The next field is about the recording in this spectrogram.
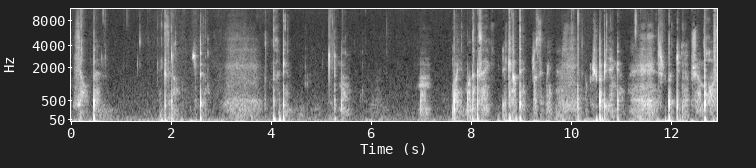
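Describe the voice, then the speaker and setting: Slow whispering man, ASMR teacher. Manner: soft whisper throughout, playful and self-mocking. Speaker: pretend Mandarin teacher. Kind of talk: whispered ASMR roleplay lesson.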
